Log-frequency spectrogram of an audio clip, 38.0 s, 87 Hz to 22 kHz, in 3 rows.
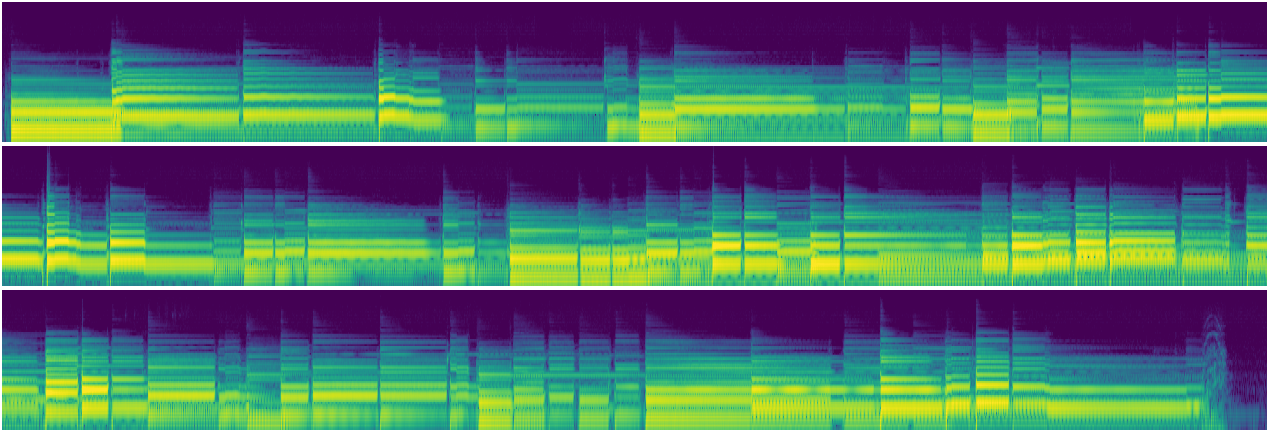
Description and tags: Dmajor folktheme 90bpm
chords, Dmajor, guitar, guitar-chords, rhythm-guitar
